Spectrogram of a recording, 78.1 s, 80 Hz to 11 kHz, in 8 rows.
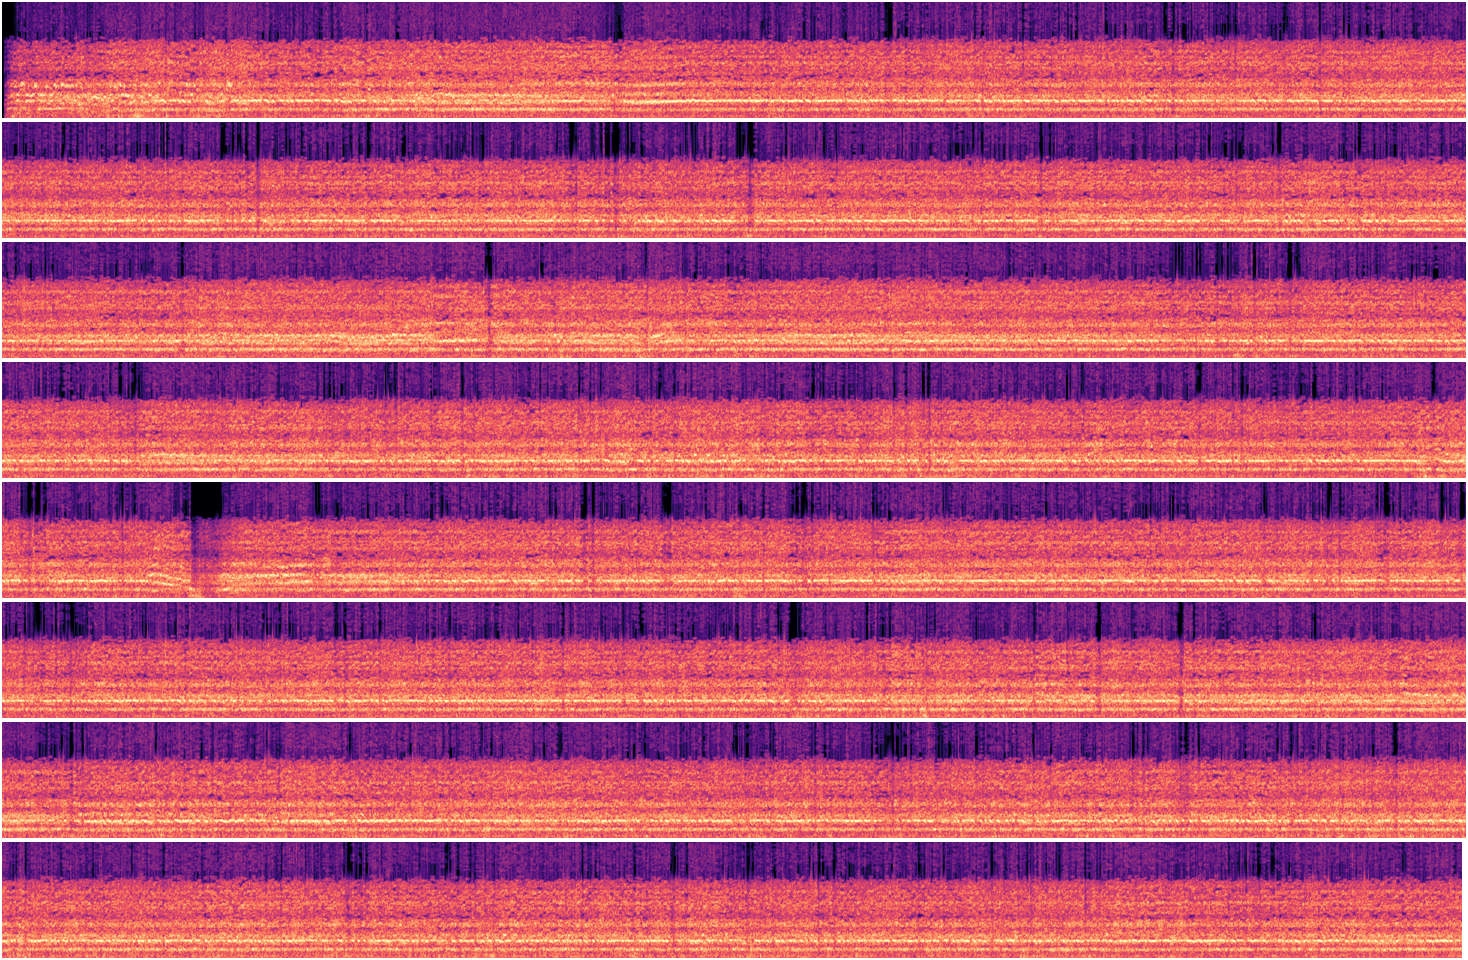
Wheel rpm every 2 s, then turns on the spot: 170, 230, 230, 230, 230, 230, 230, 230, 230, 230, 220, 220, 220, 230, 230, 230, 230, 230, 230, 230, 170, 230, 230, 230, 230, 230, 230, 230, 230, 220, 230, 230, 230, 230, 230, 230, 230, 230, 230.
none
